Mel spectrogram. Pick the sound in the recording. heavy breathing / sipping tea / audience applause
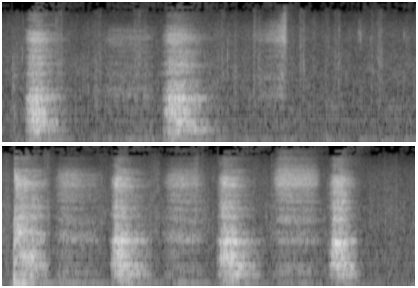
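heavy breathing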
